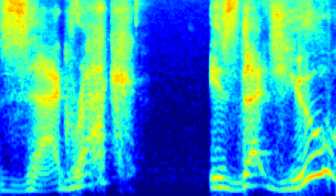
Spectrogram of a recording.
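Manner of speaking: very slow, swooping, put-on recognition. Playing a character faking recognition of a stranger: faking recognition. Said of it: "trying to fake him out that I recognize him".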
